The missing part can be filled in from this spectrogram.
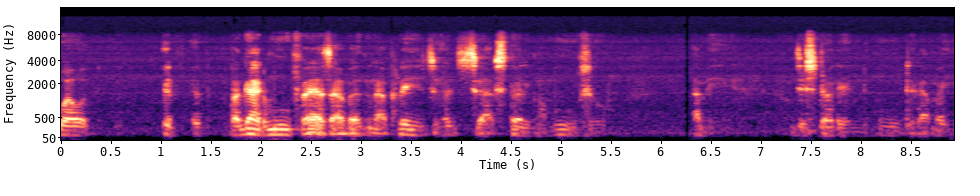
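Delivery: level, flat, one-note monotone drone. Imitating how a person will answer a question, in a monotone. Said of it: "he gonna say it in such a monotone voice".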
